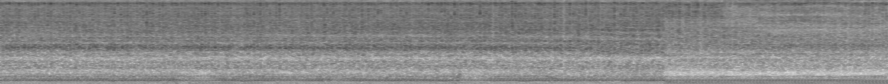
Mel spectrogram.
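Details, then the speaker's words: One-man rental post hole auger driven by a lawn-mower-type engine, digging under its own weight: steady laboring engine with an uneven rattle as the bit chatters against rock in the hole; auger rattle from rock. "okay there you can hear it kind of rattling there's rock in there and we'll find out after we go a little bit more that Rocky's a big rock or a book Raj typically they get broken up"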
